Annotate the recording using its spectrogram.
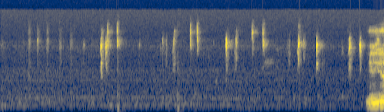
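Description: A game menu opens with soft clicks.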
